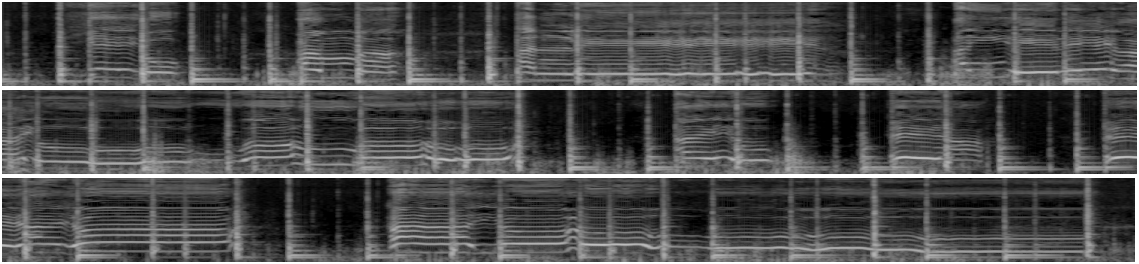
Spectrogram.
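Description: Carved wooden hand drum beaten in a steady rhythm, each stroke with a low pitched boom, while a man sings wordless vocal lines over it, some notes sliding and some held long.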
